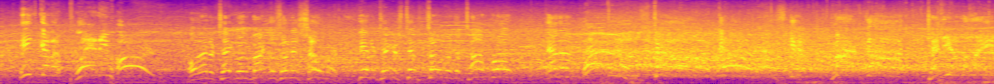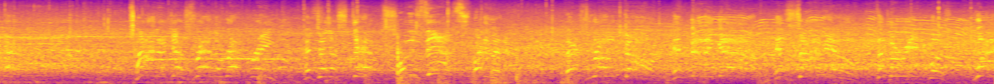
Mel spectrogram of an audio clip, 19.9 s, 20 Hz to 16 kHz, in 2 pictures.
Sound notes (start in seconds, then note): 6.5 crowd cheers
